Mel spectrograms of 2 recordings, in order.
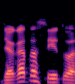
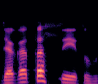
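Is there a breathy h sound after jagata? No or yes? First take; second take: no; yes. First: Jagata ends without a breathy h sound. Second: Jagatah ends with a breathy h sound. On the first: The speaker calls it wrong. "ಜಗತ ಸೇತು ಅಲ್ಲ" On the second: The speaker calls it right. "ಎರಡು ಅಲ್ಲಿ ಸೊನ್ನೆ ಇದೆ, ಅದೇ ವಿಸರ್ಗ"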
